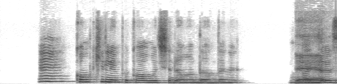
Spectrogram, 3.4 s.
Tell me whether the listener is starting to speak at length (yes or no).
yes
